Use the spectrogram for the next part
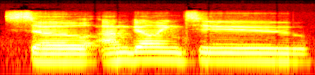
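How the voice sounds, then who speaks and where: A man's voice: medium pitch, completely flat delivery, drawn-out words, a bit bright, smooth, rough recording. A man playing in a tabletop game, thinking aloud as he picks his moves. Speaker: player. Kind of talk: casual game chat.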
